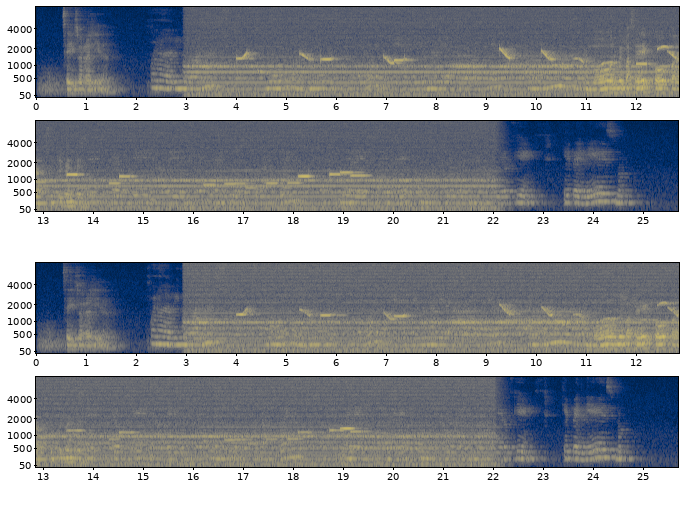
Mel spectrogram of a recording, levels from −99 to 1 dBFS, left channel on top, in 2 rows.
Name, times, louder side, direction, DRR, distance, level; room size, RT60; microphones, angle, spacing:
voice 1, 0.0-0.6 2.2-3.8 4.3-9.3 9.8-12.2 13.2-18.2 18.9-20.7 21.0-22.7 23.4-24.6, right 1 dB, 75° right, -3 dB, 5.5 m, -38 dB
voice 2, 0.6-1.5 11.0-13.8, equal, 55° left, 2 dB, 3.0 m, -28 dB
sound 1, 2.9-22.1, right 2 dB, 60° right, 2.6 m, -33 dB
sound 2, 4.0-5.9 6.7-7.6 8.2-8.8 9.3-9.5 10.1-11.6 12.0-13.1 13.5-13.9 14.3-14.7 16.2-19.4, left 4 dB, 80° left, 2.1 m, -32 dB
29.5 x 14.0 x 2.9 m, 0.84 s
head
